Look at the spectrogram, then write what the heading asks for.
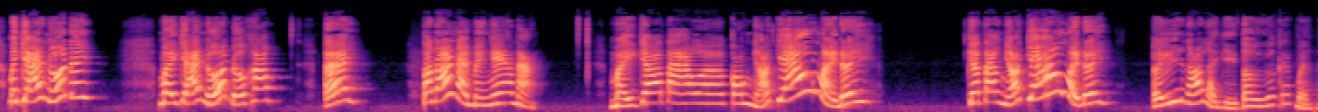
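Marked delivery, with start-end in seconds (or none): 0.1-11.1 put-on high, menacing old-woman voice; high-pitched sinister crone; taunting ghost hag. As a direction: demand a victim as a gloating ghost. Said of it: "Bà nói rằng".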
